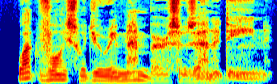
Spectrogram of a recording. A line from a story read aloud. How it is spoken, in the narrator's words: Roland asked in a low, musing voice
